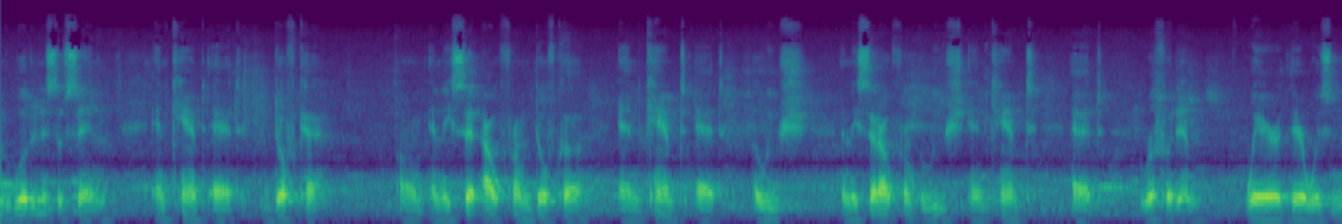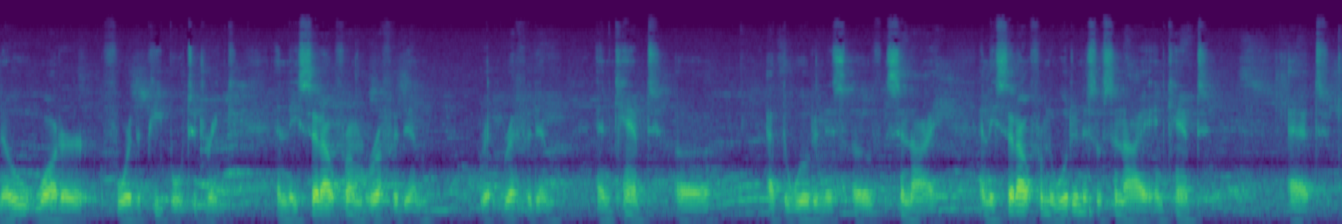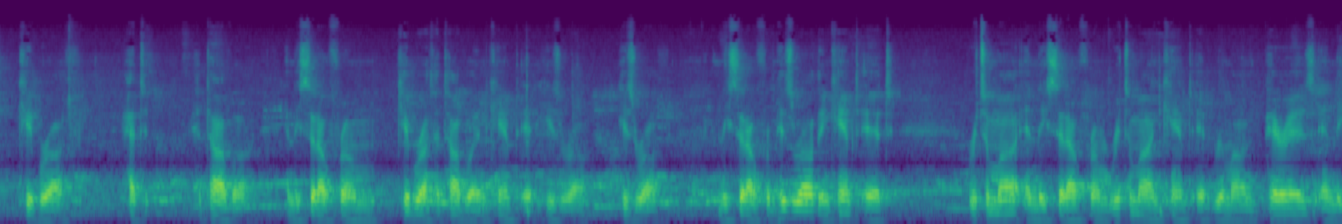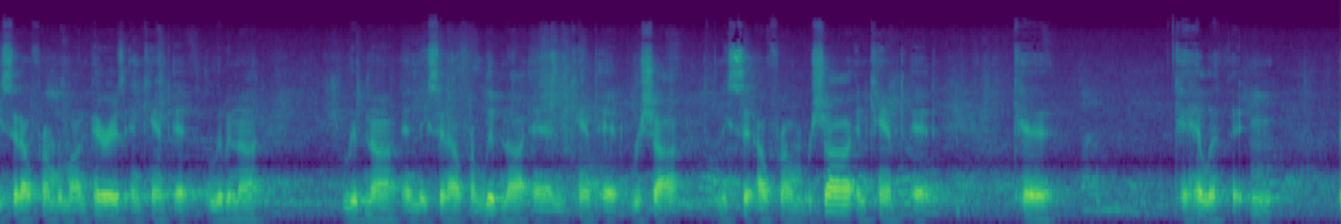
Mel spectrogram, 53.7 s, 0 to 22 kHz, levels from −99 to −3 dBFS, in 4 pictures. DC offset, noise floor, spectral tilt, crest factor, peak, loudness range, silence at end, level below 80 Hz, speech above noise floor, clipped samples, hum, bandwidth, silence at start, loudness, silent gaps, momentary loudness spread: under 0.1%; -54 dBFS; -2 dB/octave; 20 dB; -12 dBFS; 5 LU; 0 s; under -90 dBFS; 22 dB; under 0.1%; none; 14.5 kHz; 0 s; -32 LUFS; none; 17 LU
